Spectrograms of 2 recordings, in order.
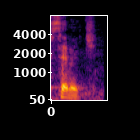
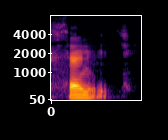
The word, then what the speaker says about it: sandwich: yeah you're right yeah and bacon toast milk sandwich and he pronounced this word am beon those milk sandwich and m m m b b and look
